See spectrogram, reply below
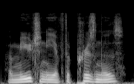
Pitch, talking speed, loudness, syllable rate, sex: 120 Hz, 225 wpm, -16 LUFS, 7.9 syllables/s, male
